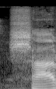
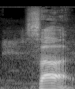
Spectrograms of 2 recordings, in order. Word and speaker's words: স্যার: না মানে সার নয় তো, স্যার।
